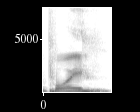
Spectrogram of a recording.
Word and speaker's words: Mpoyi: Got the boy Mpoyi. I also go by, you know? Yeah. I go by, though. So that's how you say it, Poi. So the M Mpoyi. is extremely silent.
